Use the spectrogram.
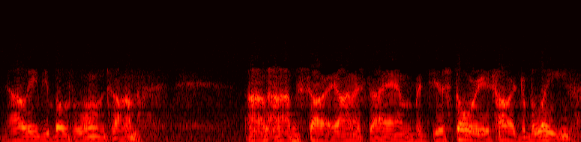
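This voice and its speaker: An actor playing a weary, folksy small-town sheriff in an old-time radio drama, plain-spoken and reluctant. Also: male voice, on the low side, steady tone, measured pace, fairly bright tone. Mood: firm, regretful. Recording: dull, lightly noisy radio recording.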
